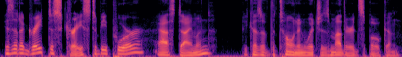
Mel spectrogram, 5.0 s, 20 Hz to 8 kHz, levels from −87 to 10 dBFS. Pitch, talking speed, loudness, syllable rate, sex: 105 Hz, 240 wpm, -21 LUFS, 6.2 syllables/s, male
